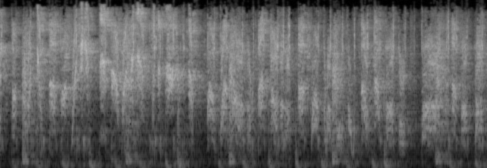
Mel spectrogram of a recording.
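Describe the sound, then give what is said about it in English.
DJ scratching vinyl on two turntables through a mixer with a crossfader, a beat on one turntable and sounds on the other: rapid, choppy back-and-forth scratches over a steady beat, loud and continuous, with bright, rasping bursts repeating in quick rhythmic patterns and no talking. “Scratching's more than just mixing from one turntable to the other.”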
